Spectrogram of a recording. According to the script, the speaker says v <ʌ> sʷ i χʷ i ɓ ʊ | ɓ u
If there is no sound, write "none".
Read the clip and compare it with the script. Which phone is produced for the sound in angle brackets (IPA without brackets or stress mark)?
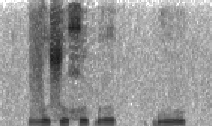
ə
